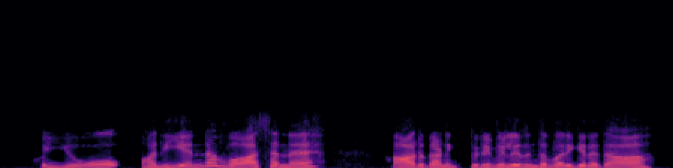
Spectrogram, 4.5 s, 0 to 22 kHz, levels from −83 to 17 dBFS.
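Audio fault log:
The speech carries the band-limited, lightly coded character of an AMR wideband (HD Voice) link, which fits a rate of around 12.65 kbit/s, with no technical fault present.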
